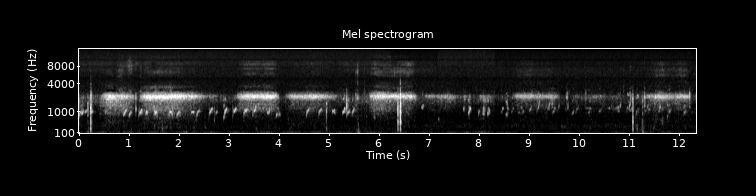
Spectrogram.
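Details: Guinea pigs Oreo and Donut at home, Oreo fearful of Donut after fights; quick faint squeaks, several per second, beneath repeated hissing rustle bursts and occasional sharp taps.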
